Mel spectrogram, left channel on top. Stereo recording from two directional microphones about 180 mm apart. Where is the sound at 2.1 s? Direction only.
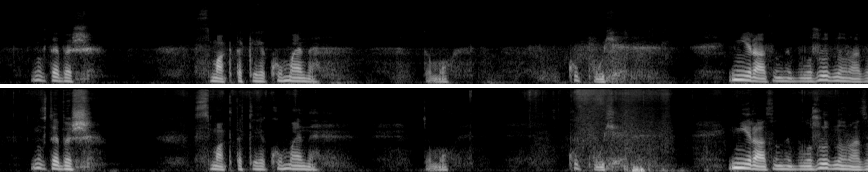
25° right (ahead or behind).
